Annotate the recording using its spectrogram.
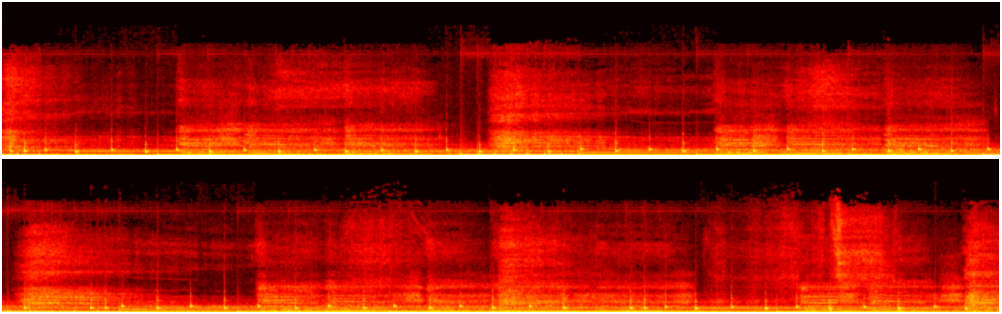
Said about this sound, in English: wouldn't it seem more likely that the moans and heavy breathing are actually a depiction of … masturbating?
